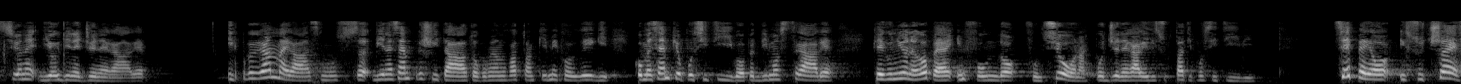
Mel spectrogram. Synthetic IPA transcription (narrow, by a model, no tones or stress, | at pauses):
sːjoːned̪iord̪ined͡ʒeneɾaːle | ilpɾoɡɾamːaeɾazmusvjɛːnesɛmpɾet͡ʃit̪aːt̪okomeanːofat̪ːoaŋk̟eijmjɛjkolːɛːɡikomeːzɛmpjopozit̪iːvoperd̪imost̪ɾaːɾe | k̟elunjoːnewɾopɛːaʔiɱfond̪ofunt̪sjoːnaepːwɔd͡ʒeneɾaːɾeiɾizult̪aːt̪ipozit̪iːvi | sepːeɾɔilsut͡ʃːɛ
